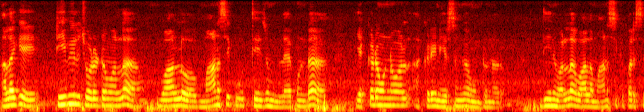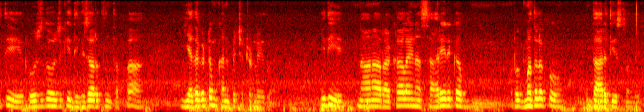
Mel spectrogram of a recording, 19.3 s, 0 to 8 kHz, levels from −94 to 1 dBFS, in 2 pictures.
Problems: background sounds at intervals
